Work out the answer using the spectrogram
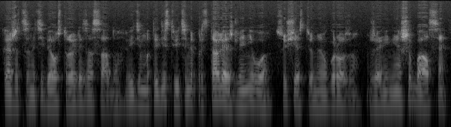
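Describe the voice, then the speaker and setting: A man voicing a small, stern female creature who gives calm, firm orders. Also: quick pace, natural voice. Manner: firm, instructive, low-key.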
